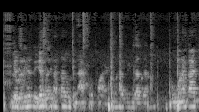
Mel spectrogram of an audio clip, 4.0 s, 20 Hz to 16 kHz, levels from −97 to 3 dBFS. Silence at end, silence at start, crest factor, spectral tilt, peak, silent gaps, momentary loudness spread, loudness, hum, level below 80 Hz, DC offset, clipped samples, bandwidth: 0 s; 0.05 s; 20 dB; -7.5 dB/octave; -4 dBFS; none; 11 LU; -25 LUFS; none; -42 dBFS; under 0.1%; under 0.1%; 11.5 kHz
